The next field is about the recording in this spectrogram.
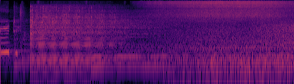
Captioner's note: aeroplane propellors whirring; boat motor whirs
